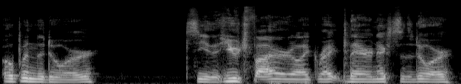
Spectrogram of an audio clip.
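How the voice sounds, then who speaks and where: A man's voice: mid-range voice, flat delivery, unhurried. A man vlogging, telling a rambling story in casual talk and swearing often.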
